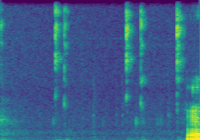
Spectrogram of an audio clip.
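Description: A few faint, short clicks spread over two seconds as a word is handwritten on a computer sketchpad, with a brief spoken "eh" near the end.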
